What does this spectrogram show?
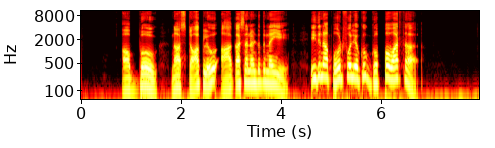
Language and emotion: Telugu, happy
